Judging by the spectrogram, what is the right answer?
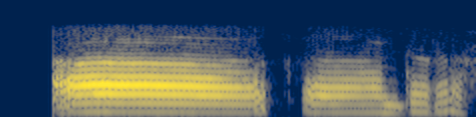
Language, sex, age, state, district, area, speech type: Kashmiri, female, 45-60, Jammu and Kashmir, Ganderbal, rural, conversation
